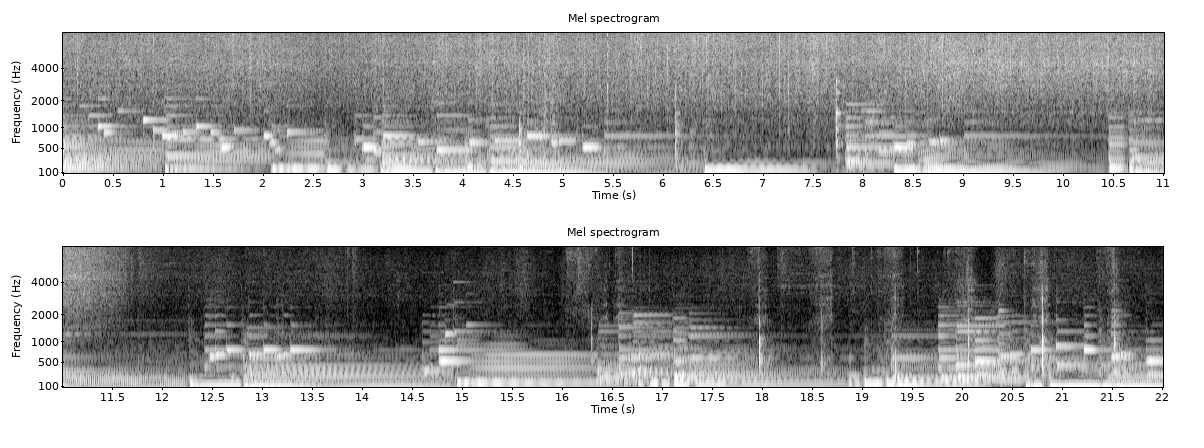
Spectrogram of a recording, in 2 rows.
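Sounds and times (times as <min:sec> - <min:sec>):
background music with bass line: 0:00.0 - 0:06.9
vegetables sizzling in a frying pan: 0:00.0 - 0:11.8, 0:16.0 - 0:16.4, 0:17.6 - 0:18.8
wooden spatula stirring: 0:16.0 - 0:16.5, 0:17.8 - 0:20.9.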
